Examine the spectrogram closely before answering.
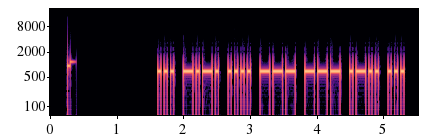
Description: Morse code, heard as a keyed tone, about 25 wpm, 700 Hz. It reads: SCHOOLS
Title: ES:S Suffix - Top 100 Words with Base Words 25wpm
